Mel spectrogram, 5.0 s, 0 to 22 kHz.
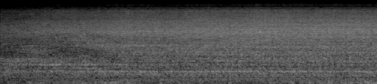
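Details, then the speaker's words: Infiniti G37S sitting untouched about two years, cold 20°F weather: steady idle with a hissy whooshing wash and faint hum that changes when AC is switched on; suspected AC compressor, not confirmed. "Oh yeah. I think that's definitely the AC compressor. See how it changes when you cut it on and off?"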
